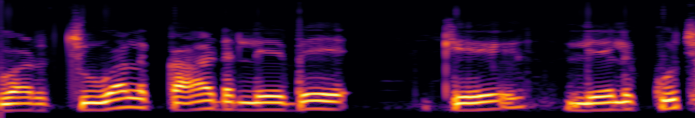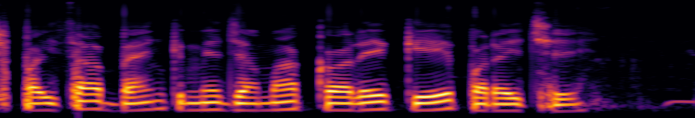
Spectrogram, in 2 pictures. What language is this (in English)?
Magahi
